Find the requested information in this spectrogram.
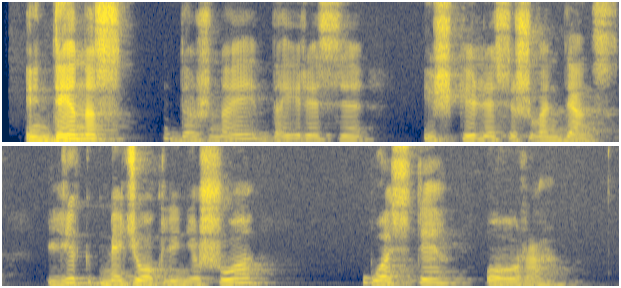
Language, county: Lithuanian, Kaunas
